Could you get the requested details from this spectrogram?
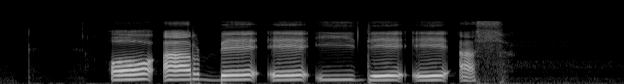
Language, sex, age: Norwegian, female, 32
